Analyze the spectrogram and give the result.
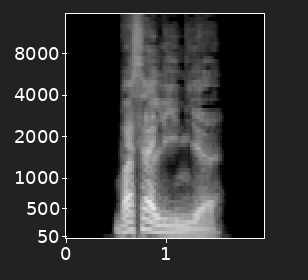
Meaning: water line
- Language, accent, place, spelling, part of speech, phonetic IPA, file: German, Germany, Berlin, Wasserlinie, noun, [ˈvasɐˌliːni̯ə], De-Wasserlinie.ogg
